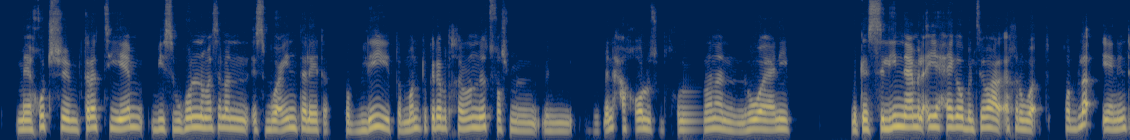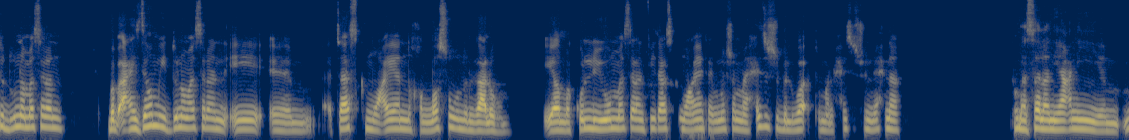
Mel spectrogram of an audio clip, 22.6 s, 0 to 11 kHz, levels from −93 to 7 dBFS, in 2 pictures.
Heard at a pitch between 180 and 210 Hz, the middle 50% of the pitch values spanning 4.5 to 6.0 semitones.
No: medium, 185 Hz; average, 3.1 semitones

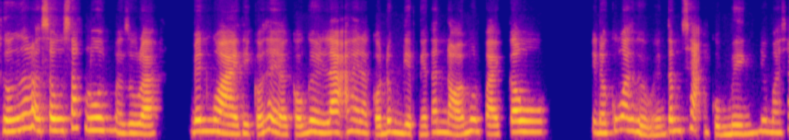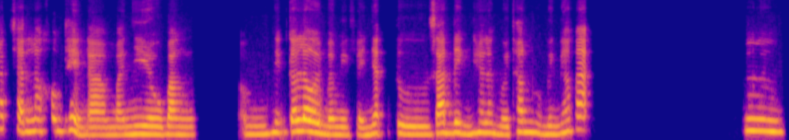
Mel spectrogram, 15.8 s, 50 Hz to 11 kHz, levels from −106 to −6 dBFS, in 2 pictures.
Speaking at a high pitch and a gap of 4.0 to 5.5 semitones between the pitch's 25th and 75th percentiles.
Yes: high, 230 Hz; average, 5.2 semitones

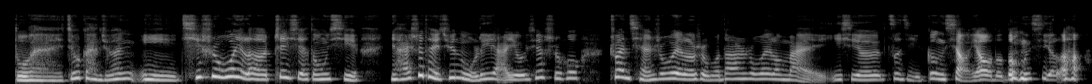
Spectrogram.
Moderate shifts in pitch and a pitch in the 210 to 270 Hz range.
Yes: average, 3.7 semitones; high, 235 Hz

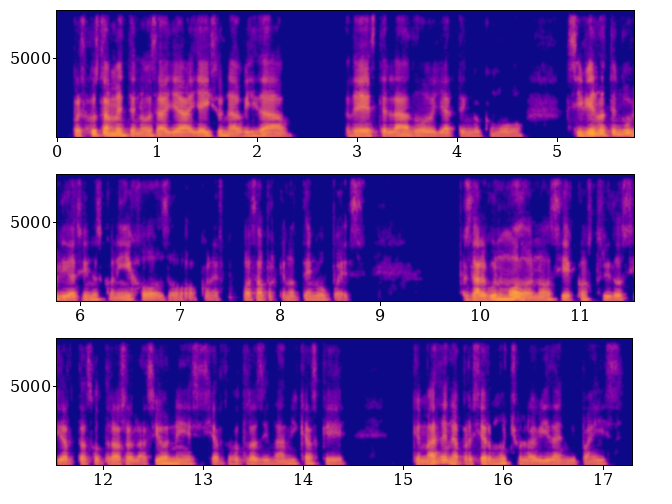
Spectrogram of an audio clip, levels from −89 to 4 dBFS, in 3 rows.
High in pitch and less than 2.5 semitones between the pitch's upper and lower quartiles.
No: low, 115 Hz; narrow, 2.0 semitones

